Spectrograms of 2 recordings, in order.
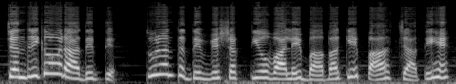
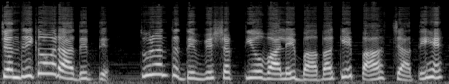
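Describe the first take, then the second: No difference in how they are said.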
